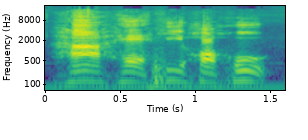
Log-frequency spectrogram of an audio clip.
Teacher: porque em inglês o H é pronunciado como se fosse um sopro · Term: aspiração forte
